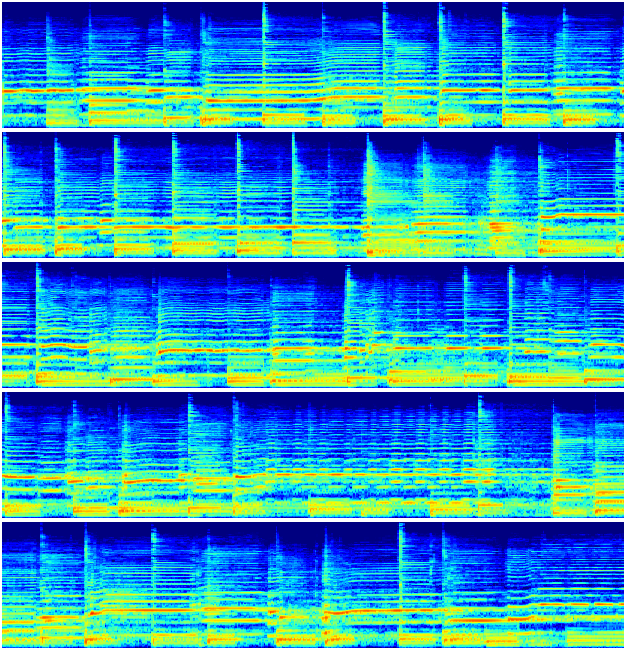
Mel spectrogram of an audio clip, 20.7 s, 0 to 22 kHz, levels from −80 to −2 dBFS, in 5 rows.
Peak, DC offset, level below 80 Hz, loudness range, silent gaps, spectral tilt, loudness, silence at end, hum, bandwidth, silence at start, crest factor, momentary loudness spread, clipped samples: -2 dBFS; under 0.1%; -58 dBFS; 1 LU; none; -4 dB/octave; -20 LUFS; 0 s; none; over 20 kHz; 0 s; 18 dB; 2 LU; under 0.1%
